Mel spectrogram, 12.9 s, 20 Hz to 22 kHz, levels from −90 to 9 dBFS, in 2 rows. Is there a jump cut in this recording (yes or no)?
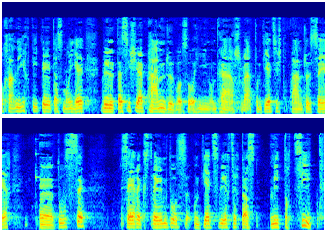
no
